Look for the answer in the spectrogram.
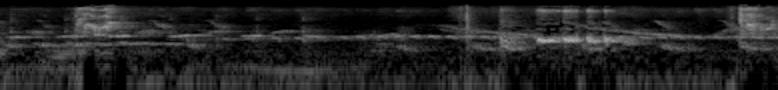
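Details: Forest white-rumped shama lure song, intended to attract wild shamas: steady sustained whistles under scattered buzzy high bursts, with brief loud harsh notes near the start and end.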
